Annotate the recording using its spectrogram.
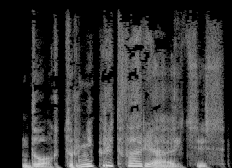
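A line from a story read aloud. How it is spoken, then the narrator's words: Sighing. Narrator (Russian): вздохнула та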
